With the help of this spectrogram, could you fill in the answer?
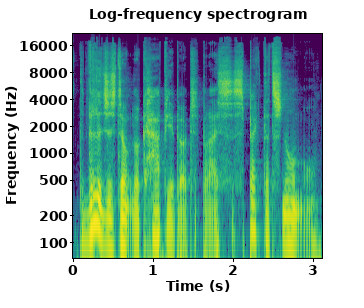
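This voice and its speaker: A man's voice: sits low, huge pitch swings, creaky, slightly rough, full character voice. A man playing an anxious, eloquent male mage narrating visions in a theatrical fantasy audio drama. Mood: uneasy. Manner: theatrical, halting as visions unfold.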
